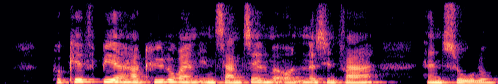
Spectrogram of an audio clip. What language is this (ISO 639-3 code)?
dan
